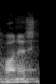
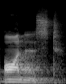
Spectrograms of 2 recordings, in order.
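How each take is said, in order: First: The word begins with an h sound. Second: The word begins directly with a vowel. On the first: The speaker calls it wrong. "ये हॉनेस्ट नहीं है" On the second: The speaker calls it right. "ये है ऑनेस्ट"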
